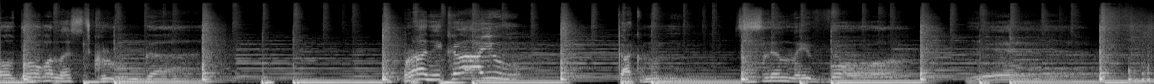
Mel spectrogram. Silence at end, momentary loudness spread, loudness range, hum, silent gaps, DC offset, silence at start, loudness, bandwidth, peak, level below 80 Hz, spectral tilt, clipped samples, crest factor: 0 s; 8 LU; 3 LU; none; none; under 0.1%; 0 s; -21 LUFS; 19.5 kHz; -2 dBFS; -28 dBFS; -6 dB/octave; under 0.1%; 18 dB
